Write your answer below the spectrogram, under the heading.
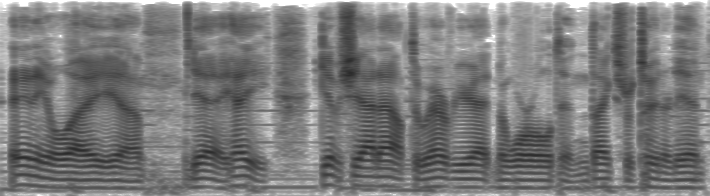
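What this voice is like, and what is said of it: Southern American accent. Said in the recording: “this old Southern boy from North Mississippi and Memphis, Tennessee ... I do have a Southern accent”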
